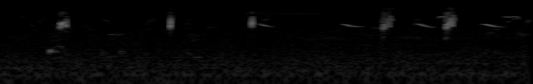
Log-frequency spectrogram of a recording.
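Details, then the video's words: Hungry Tawny pipit chicks begging: sharp high chirps at irregular intervals, mixed with thin, short downslurred whistles that become more frequent toward the end, over a quiet background. "Tawny pipit bird babies are very hungry"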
